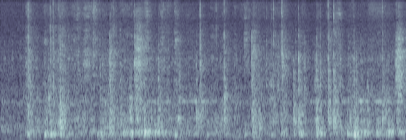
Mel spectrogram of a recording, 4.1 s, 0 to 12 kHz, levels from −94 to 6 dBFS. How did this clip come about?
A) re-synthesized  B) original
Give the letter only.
B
